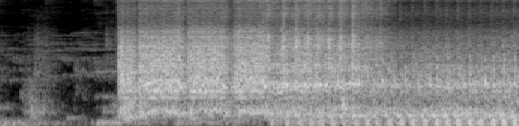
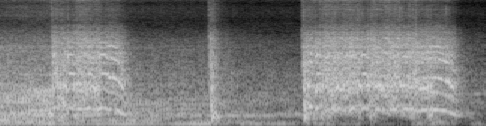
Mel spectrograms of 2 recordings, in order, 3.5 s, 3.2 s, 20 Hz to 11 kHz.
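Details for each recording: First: Honda Beat FI fuel-injected scooter after the no-ignition fault was repaired and connectors refitted: starter whirr, then catches at once into an even idle about 200 beats a minute; normal start and idle. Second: Honda Beat FI scooter with no ignition, during a test on a line from the ECU: two short starter bursts with no firing; cranks but no spark, ECU first suspected, cause later traced to the pulser.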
